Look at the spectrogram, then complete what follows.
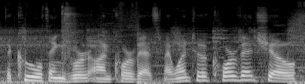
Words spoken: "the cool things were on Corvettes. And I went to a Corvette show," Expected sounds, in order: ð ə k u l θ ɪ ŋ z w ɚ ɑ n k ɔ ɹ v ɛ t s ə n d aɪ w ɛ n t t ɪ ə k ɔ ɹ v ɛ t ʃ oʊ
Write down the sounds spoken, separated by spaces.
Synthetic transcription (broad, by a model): ð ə k u l θ ɪ ŋ z w ɚ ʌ n k ɔ ɹ v ɛ t s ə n aɪ w ɛ n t t ɪ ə k ɔ ɹ v ɛ t ʃ oʊ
